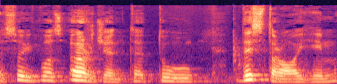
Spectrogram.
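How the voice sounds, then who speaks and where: With noticeable background noise and audible room echo, a man speaks at a very slow pace in a fairly high voice with ordinary pitch variation. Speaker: oncologist. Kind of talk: conference lecture.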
